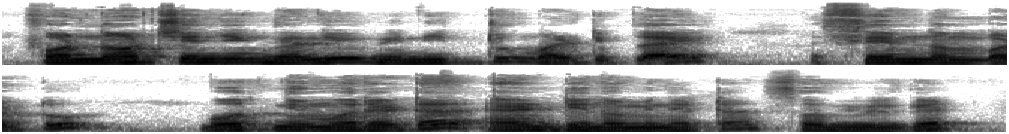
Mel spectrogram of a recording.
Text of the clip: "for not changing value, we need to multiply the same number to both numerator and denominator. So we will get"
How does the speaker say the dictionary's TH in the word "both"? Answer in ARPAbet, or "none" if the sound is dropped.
T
